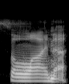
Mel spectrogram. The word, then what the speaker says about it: Celina: Oh, it's Celina.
